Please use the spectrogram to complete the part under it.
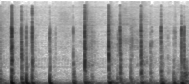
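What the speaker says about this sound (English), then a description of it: "So typing this out" Keys clatter on a computer keyboard in quick irregular bursts of close, crisp taps, with no voices.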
